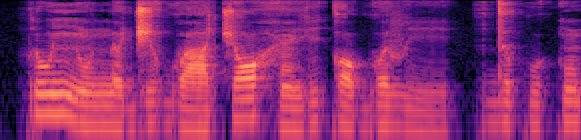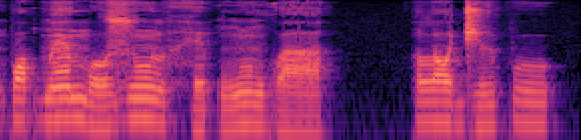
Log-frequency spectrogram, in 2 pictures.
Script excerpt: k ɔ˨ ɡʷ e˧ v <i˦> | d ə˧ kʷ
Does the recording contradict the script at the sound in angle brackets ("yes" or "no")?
yes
